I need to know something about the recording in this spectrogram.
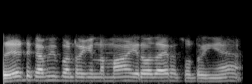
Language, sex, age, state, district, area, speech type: Tamil, male, 45-60, Tamil Nadu, Cuddalore, rural, conversation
